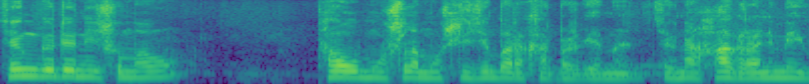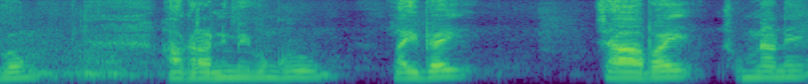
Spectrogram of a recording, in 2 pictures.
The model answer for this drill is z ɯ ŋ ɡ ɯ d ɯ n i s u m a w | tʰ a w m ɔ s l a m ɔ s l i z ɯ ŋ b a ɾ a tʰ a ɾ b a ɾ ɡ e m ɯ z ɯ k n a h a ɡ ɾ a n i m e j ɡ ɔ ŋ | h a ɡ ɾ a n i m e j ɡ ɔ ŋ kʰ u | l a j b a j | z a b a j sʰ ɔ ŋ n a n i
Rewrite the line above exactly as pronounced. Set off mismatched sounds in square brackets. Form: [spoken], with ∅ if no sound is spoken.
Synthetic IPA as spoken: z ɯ ŋ ɡ ɯ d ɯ n i s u m a w | tʰ a w m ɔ s l a m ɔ s l i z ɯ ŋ b a ɾ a [kʰ] a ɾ b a ɾ ɡ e m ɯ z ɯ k n a h a ɡ ɾ a n i m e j ɡ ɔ ŋ | h a ɡ ɾ a n i m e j ɡ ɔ ŋ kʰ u | l a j b a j | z a b a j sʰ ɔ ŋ n a n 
